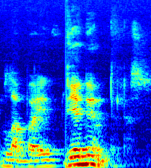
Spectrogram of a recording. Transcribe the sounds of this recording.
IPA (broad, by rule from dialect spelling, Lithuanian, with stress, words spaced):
lˠɐˈbɐɪ ʋʲiɛˈnʲɪnʲtʲɛlʲɪs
